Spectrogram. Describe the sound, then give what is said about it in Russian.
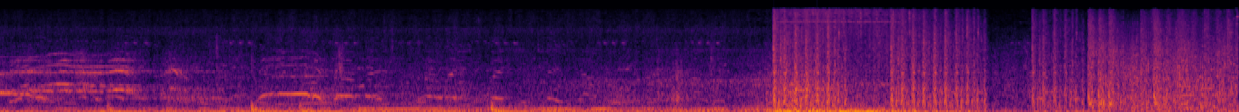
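Muffled voices and a low rumble give way to loud bursts of rapid automatic gunfire that crackle on for several seconds, pausing briefly before another volley. “Кто открыл огонь?”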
